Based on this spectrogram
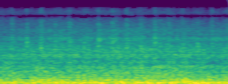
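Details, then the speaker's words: Camper "Freedom" at cold idle, also leaking coolant (Prestone); low rumble with quick, steady clacking on top is the leaking exhaust manifold gasket, replaced twice before, to be changed possibly with stainless gaskets. "Le claquement que vous entendez, c'est le gasket, c'est le collecteur d'échappement."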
